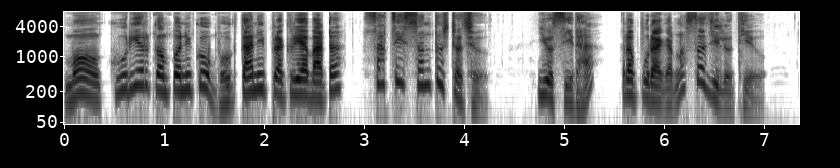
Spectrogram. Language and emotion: Nepali, happy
